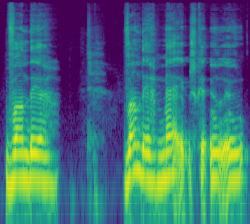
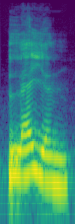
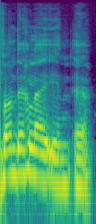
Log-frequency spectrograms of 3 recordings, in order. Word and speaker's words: von der Leyen: centro com a Ursula von der Meyer, a Isabela que tinha que pronunciar, porque ela é alemã, né? Ursula von der Meyer, é isso? Leyen. Não tem M. Von der Leyen, Embora o campo, né,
